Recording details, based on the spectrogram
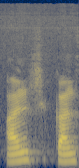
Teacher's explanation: अनुस्वार के उच्चारण में वायु नाक से निकलती है, जबकि अनुनासिका के उच्चारण के समय वायु नाक और मुंह दोनों से निकलती है।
